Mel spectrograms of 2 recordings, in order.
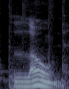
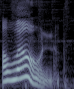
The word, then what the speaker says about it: loan: when you borrow money you get alone alone yes not to be confused with alone like by myself no so this is l o a n loan right okay great let's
